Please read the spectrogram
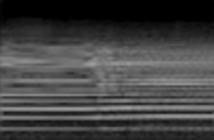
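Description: Electric guitar playing one chord of several notes, held and left to ring steadily.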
